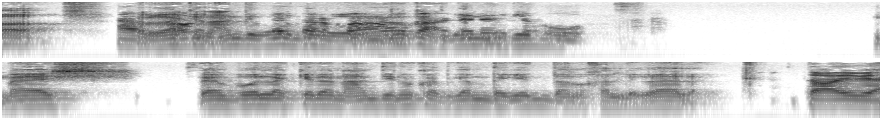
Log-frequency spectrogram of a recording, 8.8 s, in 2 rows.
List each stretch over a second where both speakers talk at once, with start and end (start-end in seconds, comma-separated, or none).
0.7-2.8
